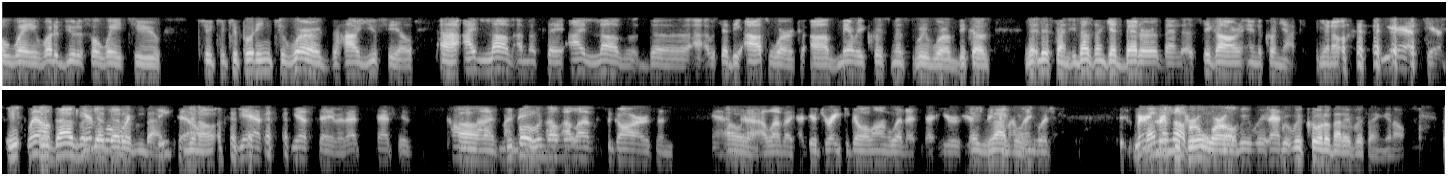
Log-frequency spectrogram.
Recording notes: On the phone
